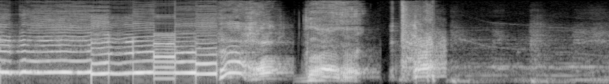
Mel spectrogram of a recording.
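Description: A man's voice sings a long, high, strained note that breaks into a quick run of shorter steps in pitch. It is followed about two seconds in by a rough, noisy vocal burst like a cough or shout. Near the end it cuts to a much quieter background.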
